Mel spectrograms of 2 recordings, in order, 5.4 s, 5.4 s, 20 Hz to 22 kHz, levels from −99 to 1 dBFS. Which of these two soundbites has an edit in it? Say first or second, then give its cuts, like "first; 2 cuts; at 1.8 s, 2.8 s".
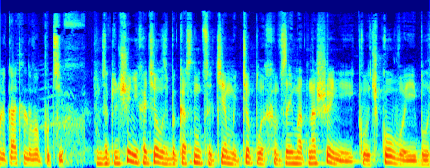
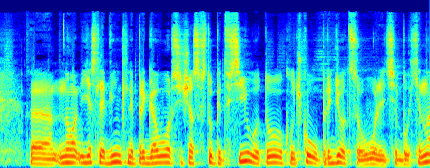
first; 1 cut; at 1.2 s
